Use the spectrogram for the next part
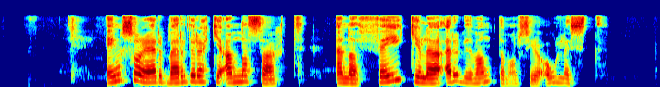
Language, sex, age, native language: Icelandic, female, 30-39, Icelandic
